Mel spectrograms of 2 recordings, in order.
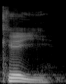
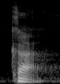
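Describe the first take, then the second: First: The vowel glides toward 'ei'. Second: The vowel is a clear open 'a'. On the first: The speaker calls it wrong. "jangan kei ya" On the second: The speaker calls it right. "dijelaskan harakat fathahnya ka ya"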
